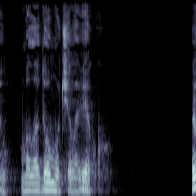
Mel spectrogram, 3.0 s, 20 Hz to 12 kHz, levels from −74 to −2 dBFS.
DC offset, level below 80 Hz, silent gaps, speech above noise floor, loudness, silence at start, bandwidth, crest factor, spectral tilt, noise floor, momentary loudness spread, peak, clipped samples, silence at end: under 0.1%; -66 dBFS; none; over 67 dB; -24 LUFS; 0 s; 11.5 kHz; 20 dB; -5 dB/octave; under -90 dBFS; 13 LU; -4 dBFS; under 0.1%; 0 s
